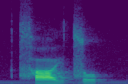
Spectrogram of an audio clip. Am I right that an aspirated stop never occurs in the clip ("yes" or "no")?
no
